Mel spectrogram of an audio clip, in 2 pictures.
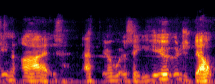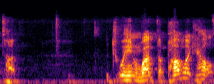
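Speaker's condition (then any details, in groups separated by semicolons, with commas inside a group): Spasmodic dystonia; formerly very strong voice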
